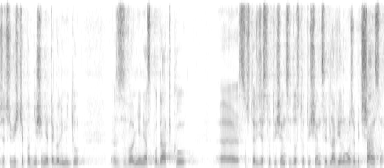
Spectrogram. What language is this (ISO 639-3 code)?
pol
